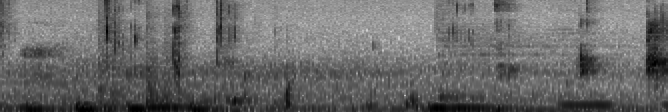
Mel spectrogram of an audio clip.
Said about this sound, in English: You sound like a horse chewing hay, bro. What are you doing? Why do you have peanut butter in your mouth now?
